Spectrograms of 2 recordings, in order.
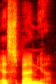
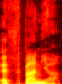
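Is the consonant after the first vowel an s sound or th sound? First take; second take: s; th. First: The s is pronounced as a plain s. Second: The s is pronounced as a th sound. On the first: The speaker calls it right. "they say" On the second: The speaker calls it wrong. "They don't say"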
